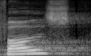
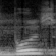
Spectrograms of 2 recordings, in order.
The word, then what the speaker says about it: bulls: explains that protection of balls the pronunciation is Bulls balls balls Bulls okay Bulls bus okay I'll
